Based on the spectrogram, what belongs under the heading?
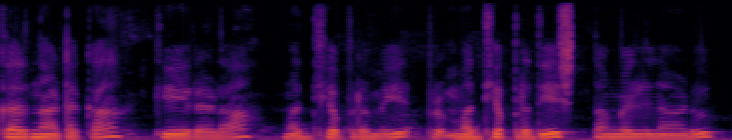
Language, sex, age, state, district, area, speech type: Sanskrit, female, 18-30, Karnataka, Davanagere, urban, spontaneous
